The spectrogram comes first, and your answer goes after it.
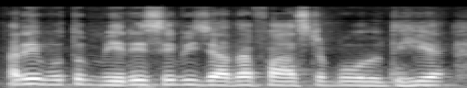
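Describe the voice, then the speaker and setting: A woman in her thirties narrates her home vlog in a casual, chatty way. She talks very fast and keeps dropping little fillers as she goes. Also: on the low side, fairly even intonation, warm tone. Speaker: homemaker vlogger.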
